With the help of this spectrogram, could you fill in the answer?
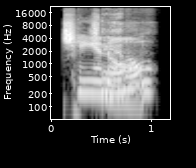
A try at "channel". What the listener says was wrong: It sounds like you're saying tunnel.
